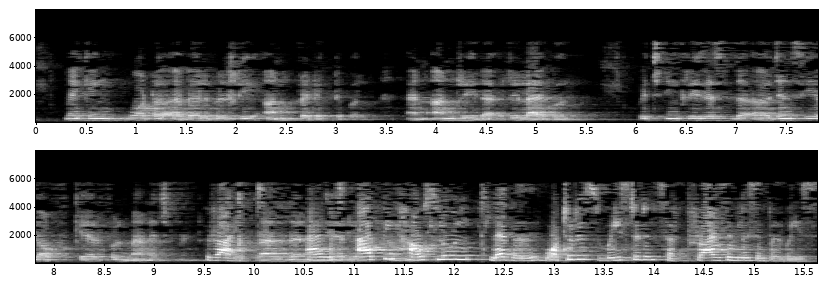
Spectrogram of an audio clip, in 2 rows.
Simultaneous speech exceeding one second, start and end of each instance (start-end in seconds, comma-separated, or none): 10.5-11.8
